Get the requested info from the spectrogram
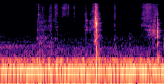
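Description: Tarot cards being handled and laid onto a pile, with one sharp click about one and a half seconds in, over a faint steady hum.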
